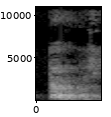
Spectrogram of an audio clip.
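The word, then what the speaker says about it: Pteropus: टी फॉर टेरोपस, P silent है टेरोपस, तो इसका नाम हो गया।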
